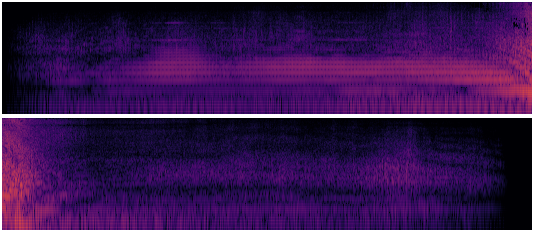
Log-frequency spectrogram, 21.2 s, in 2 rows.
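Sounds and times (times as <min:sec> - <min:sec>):
OH-6 Loach helicopter flying in, by and away: 0:00.1 - 0:20.7.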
